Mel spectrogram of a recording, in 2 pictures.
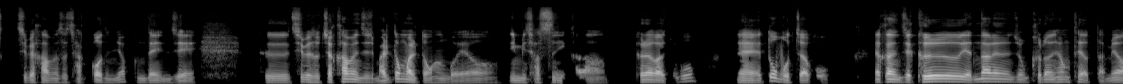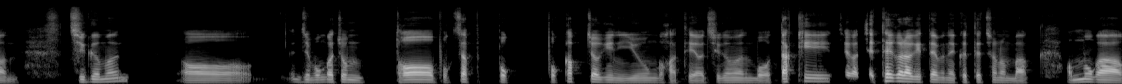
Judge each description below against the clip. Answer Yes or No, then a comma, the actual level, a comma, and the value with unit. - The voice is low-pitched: Yes, low, 100 Hz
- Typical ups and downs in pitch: Yes, average, 3.9 semitones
